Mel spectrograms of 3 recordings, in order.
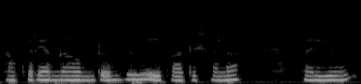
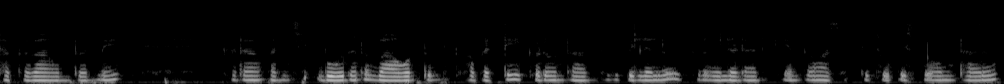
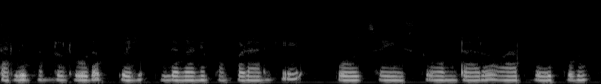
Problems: background sounds at intervals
